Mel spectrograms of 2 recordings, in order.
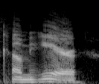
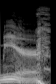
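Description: First: Both words are said clearly at a normal pace. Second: The words are rushed together into one quick word. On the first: "Instead of saying" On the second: "She says it so quickly"

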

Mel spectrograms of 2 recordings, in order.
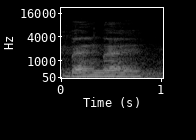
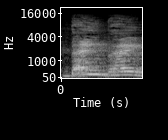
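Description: First: It is said plainly with little emphasis. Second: It is said loudly with strong emphasis.

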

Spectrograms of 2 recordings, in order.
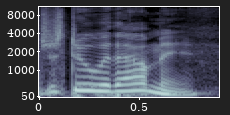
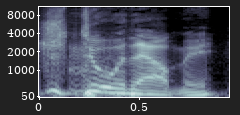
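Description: First: It is said in a plain, neutral way. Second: It is said like an angry Vince.

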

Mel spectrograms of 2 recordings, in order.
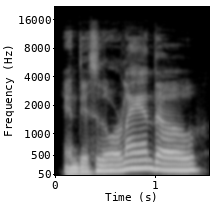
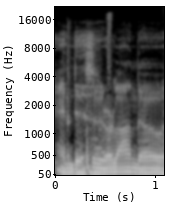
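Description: First: The name is said slowly with clear enunciation. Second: The name is run together quickly and slurred. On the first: The speaker calls it right. "that's more enunciating" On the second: The speaker calls it wrong. "Did I fly through my name? Like, did I just slur it?"

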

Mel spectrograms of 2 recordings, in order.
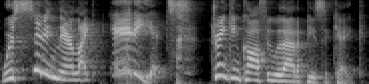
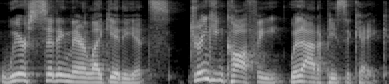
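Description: First: It is said in an Estelle impression voice. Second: It is said in the speaker's own voice.

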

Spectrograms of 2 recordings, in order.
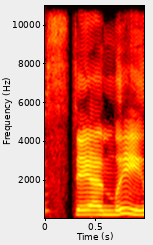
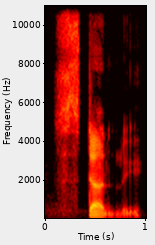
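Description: First: The voice stays at its normal pitch. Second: The voice drops to a deep, low pitch. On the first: It refers to the famous comic creator. "Instead of Stan Lee" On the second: It refers to a different person than the famous creator. "when you say Stanley, your voice got low"

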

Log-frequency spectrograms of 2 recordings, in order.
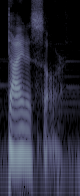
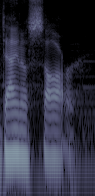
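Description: First: It has the usual English pronunciation. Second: Each letter is read with Spanish sounds. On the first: The speaker calls it right. "Like the way I just said it" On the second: The speaker calls it wrong. "So I would say dinosaur"

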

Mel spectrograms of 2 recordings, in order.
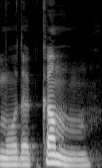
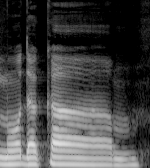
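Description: First: The final 'am' is closed off very quickly. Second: The final 'am' is drawn out, not closed quickly. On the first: The speaker calls it right. "Am has to close very fast" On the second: The speaker calls it wrong. "it cannot be modakam"

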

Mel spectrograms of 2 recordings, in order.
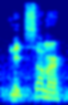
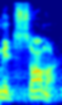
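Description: First: The word is pronounced like 'midsummer'. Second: The word is pronounced the way it is spelled. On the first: The speaker calls it right. "but I guess it's still Midsommar" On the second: The speaker calls it wrong. "Which I'd always been calling Midsommar. ... Because of the way it's spelled"

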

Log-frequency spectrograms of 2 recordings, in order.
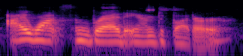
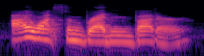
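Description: First: The word 'and' is said fully and carefully. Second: The word 'and' is reduced to an n sound.

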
